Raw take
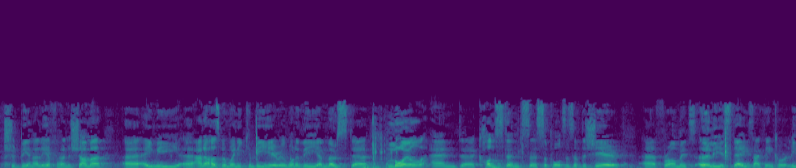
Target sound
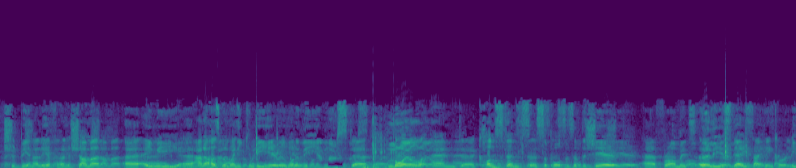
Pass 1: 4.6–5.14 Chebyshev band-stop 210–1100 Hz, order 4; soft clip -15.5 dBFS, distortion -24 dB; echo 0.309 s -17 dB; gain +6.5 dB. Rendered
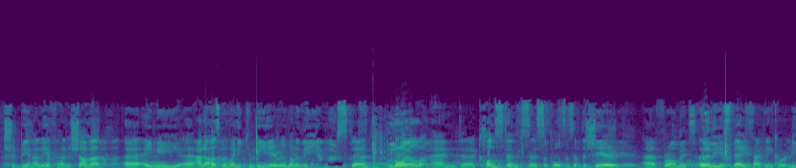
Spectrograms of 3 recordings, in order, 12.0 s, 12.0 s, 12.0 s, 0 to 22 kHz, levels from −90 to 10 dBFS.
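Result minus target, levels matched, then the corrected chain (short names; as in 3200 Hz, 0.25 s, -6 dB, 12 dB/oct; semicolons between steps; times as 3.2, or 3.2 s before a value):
echo-to-direct -6 dB
4.6–5.14 Chebyshev band-stop 210–1100 Hz, order 4; soft clip -15.5 dBFS, distortion -24 dB; echo 0.309 s -11 dB; gain +6.5 dB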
